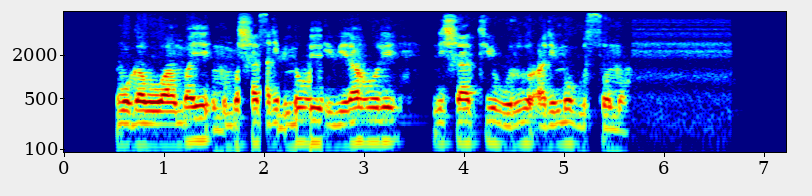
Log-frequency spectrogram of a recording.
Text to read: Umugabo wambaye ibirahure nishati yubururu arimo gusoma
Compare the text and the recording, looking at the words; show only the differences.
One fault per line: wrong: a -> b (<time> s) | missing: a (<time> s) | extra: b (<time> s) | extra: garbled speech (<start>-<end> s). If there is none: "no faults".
extra: garbled speech (1.5-2.6 s)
